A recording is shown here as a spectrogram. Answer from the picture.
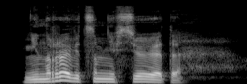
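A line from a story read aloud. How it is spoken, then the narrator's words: Sigh. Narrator (Russian): вздохнул Крупенников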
